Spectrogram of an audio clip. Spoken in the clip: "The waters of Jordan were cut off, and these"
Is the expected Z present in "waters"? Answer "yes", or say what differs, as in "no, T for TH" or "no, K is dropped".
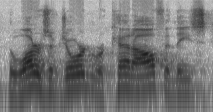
yes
